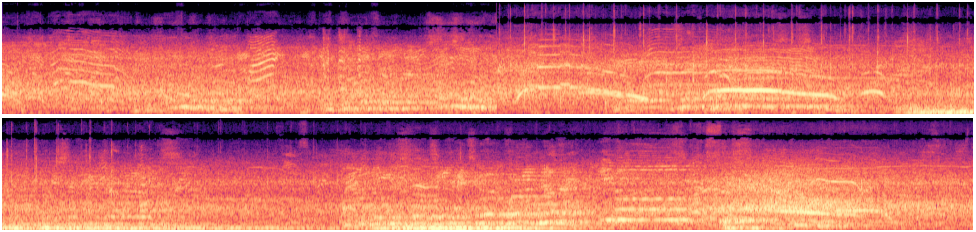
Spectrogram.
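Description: Nearby spectators shout and whistle.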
